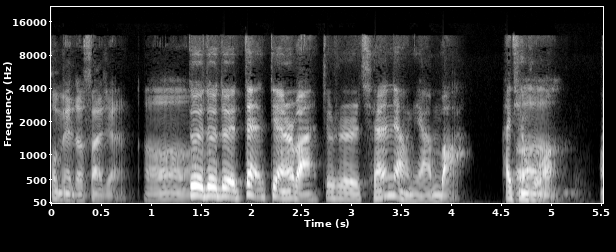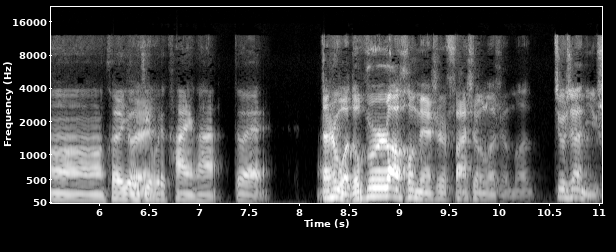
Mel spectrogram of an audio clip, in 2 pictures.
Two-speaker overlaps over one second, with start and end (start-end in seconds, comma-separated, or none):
none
